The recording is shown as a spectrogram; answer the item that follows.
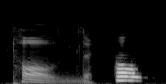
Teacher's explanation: English will have those voiced final sounds where your throat vibrates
